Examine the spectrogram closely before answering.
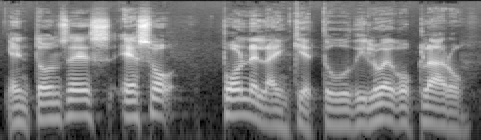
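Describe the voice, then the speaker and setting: A man's voice: lowish voice, lively intonation, measured pace, dry recording. A middle-aged man with a Honduran Spanish accent, telling his story as a podcast guest with lots of fillers. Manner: storytelling, earnest, with frequent fillers. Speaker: guest missionary leader. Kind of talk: conversational podcast interview.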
